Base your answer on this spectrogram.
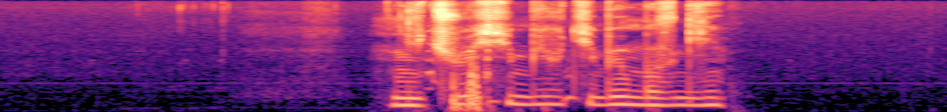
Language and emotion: Russian, angry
